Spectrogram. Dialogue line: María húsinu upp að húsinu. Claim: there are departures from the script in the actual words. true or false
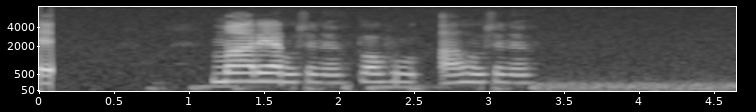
false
